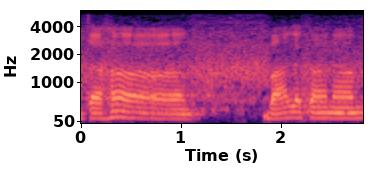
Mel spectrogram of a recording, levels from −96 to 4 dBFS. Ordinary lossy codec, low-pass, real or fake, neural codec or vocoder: MP3, 48 kbps; 5.4 kHz; real; none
